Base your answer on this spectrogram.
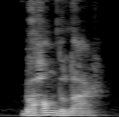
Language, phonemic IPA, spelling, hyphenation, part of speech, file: Dutch, /bəˈɦɑn.dəˌlaːr/, behandelaar, be‧han‧de‧laar, noun, Nl-behandelaar.ogg
- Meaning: 1. therapist, one providing a (medical, physical or psychiatric) therapy 2. one who treats a case or subject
